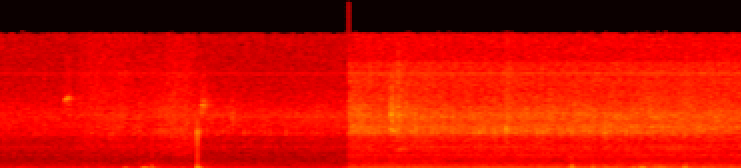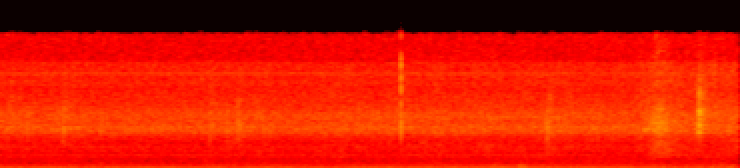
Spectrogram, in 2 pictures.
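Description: Steady electrical hum and hiss from the press-room sound system, stepping up in level a few seconds in, with a few faint clicks.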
